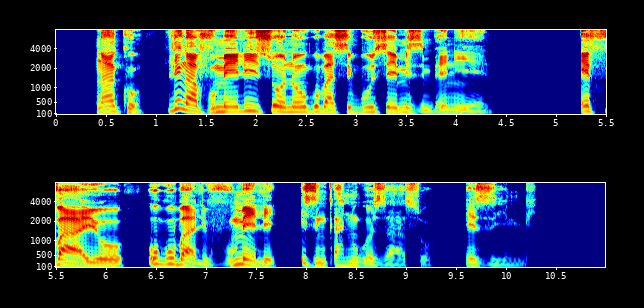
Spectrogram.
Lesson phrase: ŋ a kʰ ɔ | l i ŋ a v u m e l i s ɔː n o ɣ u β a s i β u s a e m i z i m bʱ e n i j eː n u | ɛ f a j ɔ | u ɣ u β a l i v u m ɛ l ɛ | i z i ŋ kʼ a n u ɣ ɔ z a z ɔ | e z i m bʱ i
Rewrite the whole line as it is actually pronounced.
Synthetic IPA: ŋ a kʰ ɔ | l i ŋ a v u m e l i s ɔ n o ɣ u β a s i β u s ɛ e m i z i m bʱ e n i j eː n u | ɛ f a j ɔ | u ɣ u β a l i v u m ɛ l ɛ | i z i ŋ kʼ a n u ɣ ɔ z a s ɔ | e z iː m bʱ i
